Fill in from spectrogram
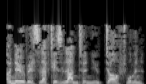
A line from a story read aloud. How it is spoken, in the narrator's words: Stoker grumbled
